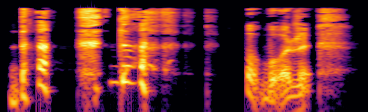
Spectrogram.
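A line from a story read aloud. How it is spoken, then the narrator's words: Breaking into sobs. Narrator (Russian): Кейт перестала говорить и разрыдалась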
